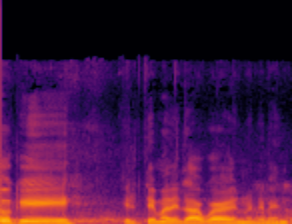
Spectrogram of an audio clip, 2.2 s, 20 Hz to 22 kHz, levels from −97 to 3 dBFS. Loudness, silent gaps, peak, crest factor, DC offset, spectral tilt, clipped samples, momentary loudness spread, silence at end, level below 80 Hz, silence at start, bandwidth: -21 LUFS; none; -6 dBFS; 16 dB; under 0.1%; -6.5 dB/octave; under 0.1%; 14 LU; 0 s; -56 dBFS; 0 s; 16.5 kHz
